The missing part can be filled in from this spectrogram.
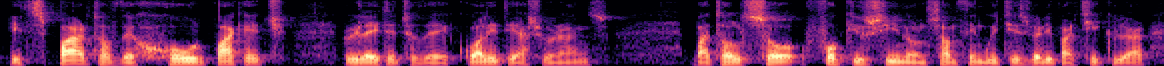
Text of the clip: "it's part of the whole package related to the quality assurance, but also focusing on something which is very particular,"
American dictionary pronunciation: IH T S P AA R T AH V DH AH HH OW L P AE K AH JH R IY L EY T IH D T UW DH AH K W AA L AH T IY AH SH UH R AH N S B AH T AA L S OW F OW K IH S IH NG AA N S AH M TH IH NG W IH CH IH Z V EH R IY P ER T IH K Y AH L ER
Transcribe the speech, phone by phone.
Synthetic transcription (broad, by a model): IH T S P AA R T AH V DH AH HH OW L P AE K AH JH R IY L EY T IH D T UW DH AH K W AA L AH T IY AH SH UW R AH N S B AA T AA L S OW F OW K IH S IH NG AA N S AH M TH IH NG W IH CH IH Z V EH R IY P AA T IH K Y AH L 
